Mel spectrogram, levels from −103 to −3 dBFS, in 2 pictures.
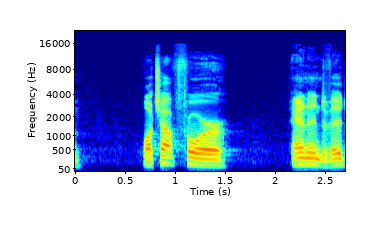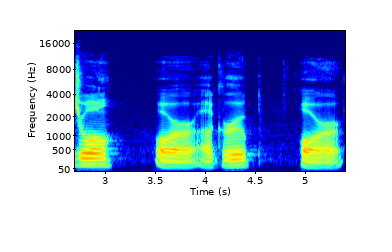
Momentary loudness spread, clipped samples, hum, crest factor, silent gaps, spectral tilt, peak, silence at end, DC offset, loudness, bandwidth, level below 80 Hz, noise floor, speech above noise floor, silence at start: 13 LU; under 0.1%; none; 20 dB; none; -4.5 dB/octave; -14 dBFS; 0.05 s; under 0.1%; -32 LUFS; 13.5 kHz; -90 dBFS; -81 dBFS; 49 dB; 0 s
